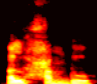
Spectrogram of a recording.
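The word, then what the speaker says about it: الحمد: It is Alhamdu, which is a little bit thicker. Ha is a little bit to be recited through the middle part of our throat.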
